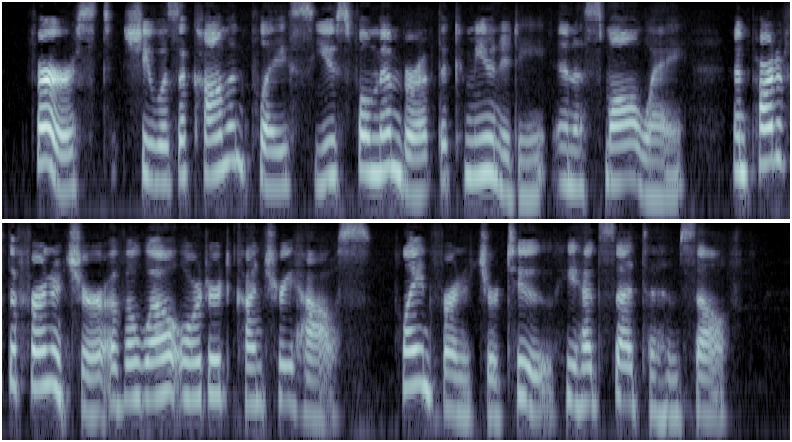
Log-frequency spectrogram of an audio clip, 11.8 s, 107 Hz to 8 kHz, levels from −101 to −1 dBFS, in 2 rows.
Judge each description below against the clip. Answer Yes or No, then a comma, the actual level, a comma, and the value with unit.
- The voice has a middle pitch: No, high, 245 Hz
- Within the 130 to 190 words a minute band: Yes, average, 165 wpm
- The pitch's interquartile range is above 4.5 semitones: Yes, average, 4.9 semitones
